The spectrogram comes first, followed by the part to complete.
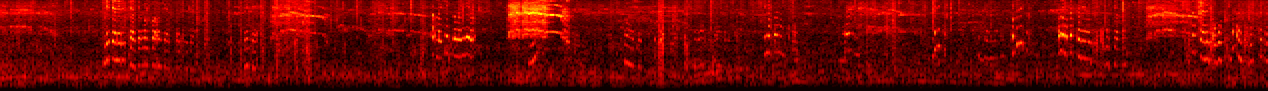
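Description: Dry palm fronds and a woven plastic sack rustling and crackling as they are handled, loudest a little past the middle. Short high squeaky chirps come and go throughout.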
